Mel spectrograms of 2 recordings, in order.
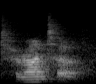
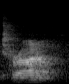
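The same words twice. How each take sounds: First: The last T is clearly pronounced. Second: The last T is left out.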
